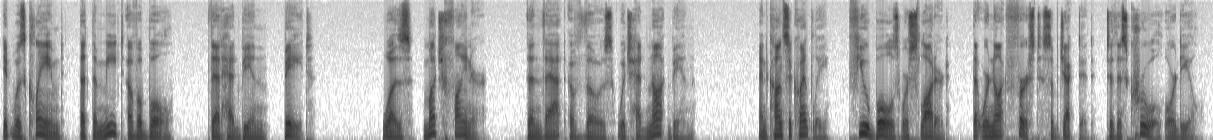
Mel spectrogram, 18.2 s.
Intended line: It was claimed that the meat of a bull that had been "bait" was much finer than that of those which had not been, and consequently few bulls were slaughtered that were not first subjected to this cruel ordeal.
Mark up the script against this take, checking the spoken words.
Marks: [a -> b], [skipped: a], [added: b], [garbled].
It was claimed that the meat of a bull that had been "bait" was much finer than that of those which had not been, and consequently few bulls were slaughtered that were not first subjected to this cruel ordeal.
